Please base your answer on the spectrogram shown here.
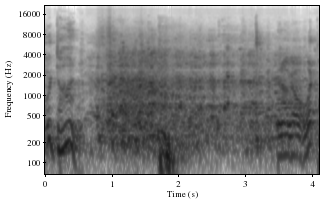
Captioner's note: audience laughing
